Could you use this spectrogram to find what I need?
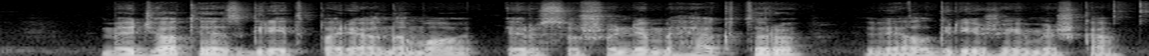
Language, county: Lithuanian, Klaipėda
